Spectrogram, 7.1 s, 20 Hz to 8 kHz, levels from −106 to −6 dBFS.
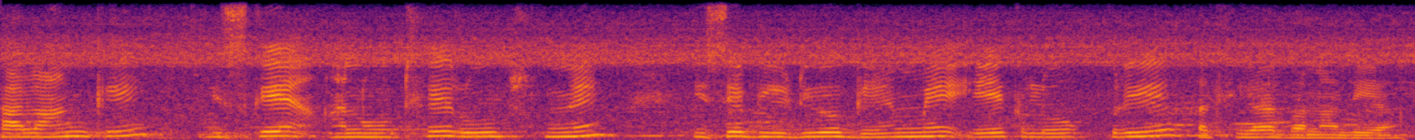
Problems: none marked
